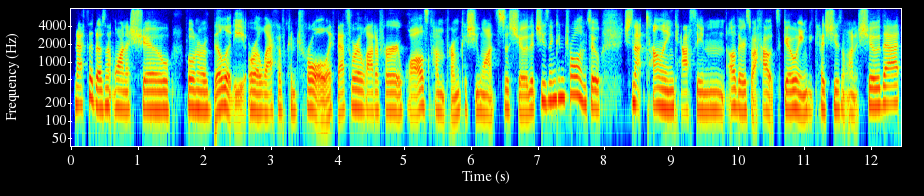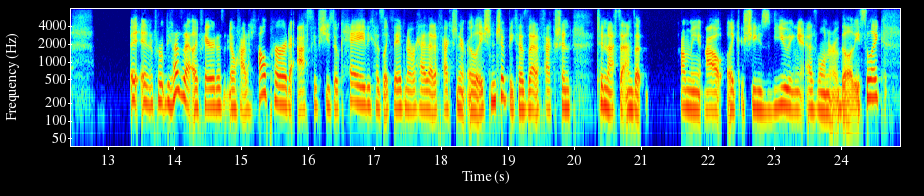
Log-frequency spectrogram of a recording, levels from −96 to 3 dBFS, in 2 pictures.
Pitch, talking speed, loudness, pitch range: 160 Hz, 220 wpm, -17 LUFS, 155-180 Hz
